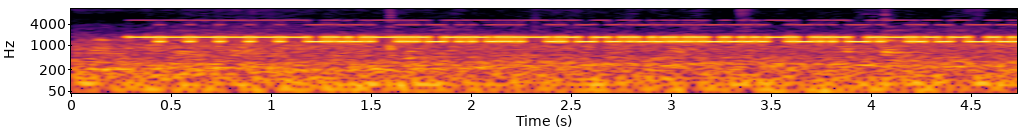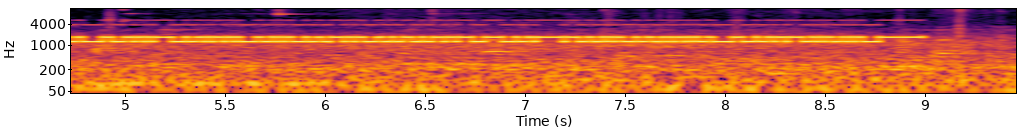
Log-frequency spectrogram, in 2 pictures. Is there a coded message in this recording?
Yes: RTTY (50 baud, 450 Hz shift) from 0.3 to 9.0 s, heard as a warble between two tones, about 1500 Hz centre, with street noise. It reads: YO4GON DE VE5BMT TNX FER CALL. UR RST 449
